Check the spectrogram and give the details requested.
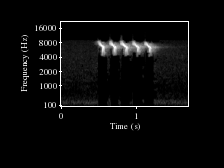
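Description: Grey wagtail giving a quick burst of five sharp, very high, thin notes, about six per second, against a quiet background.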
